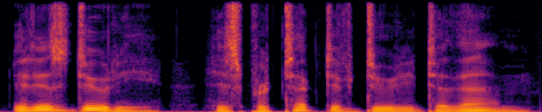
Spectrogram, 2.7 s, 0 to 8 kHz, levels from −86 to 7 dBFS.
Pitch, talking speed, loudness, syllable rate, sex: 100 Hz, 175 wpm, -17 LUFS, 5.5 syllables/s, male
